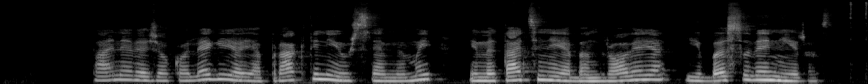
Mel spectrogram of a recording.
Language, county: Lithuanian, Telšiai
